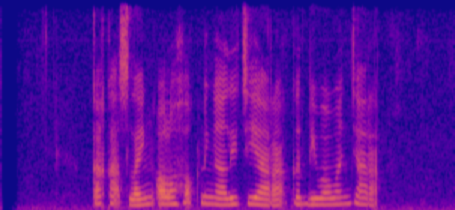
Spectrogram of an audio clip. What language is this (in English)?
Sundanese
